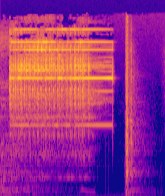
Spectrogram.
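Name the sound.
telephone ringing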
